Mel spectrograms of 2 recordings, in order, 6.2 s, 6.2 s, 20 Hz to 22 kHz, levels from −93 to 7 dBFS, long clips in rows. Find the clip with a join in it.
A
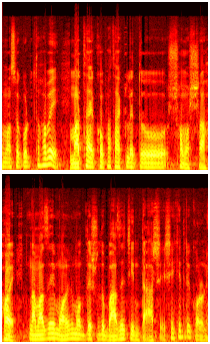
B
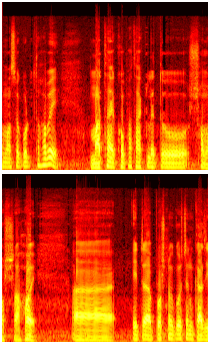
A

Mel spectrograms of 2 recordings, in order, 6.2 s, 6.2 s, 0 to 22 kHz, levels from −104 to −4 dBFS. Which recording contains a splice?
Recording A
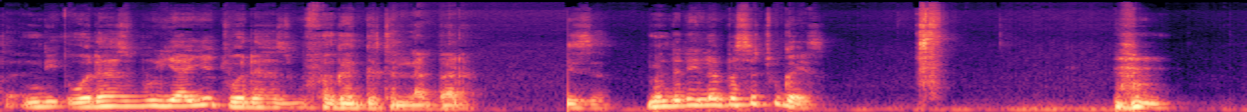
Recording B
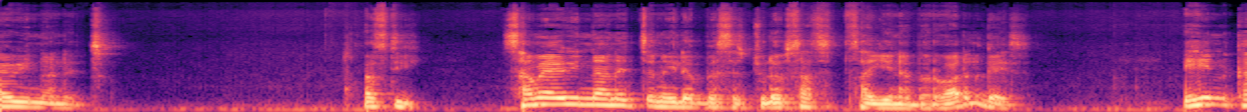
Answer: A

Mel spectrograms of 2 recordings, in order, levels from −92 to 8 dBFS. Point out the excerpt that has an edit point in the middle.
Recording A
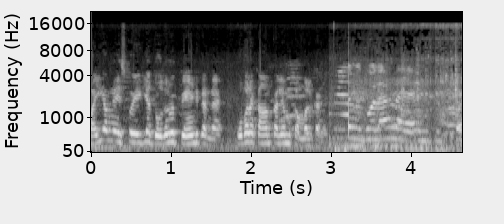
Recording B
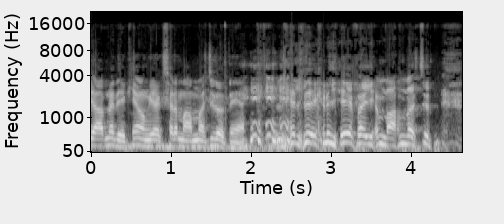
A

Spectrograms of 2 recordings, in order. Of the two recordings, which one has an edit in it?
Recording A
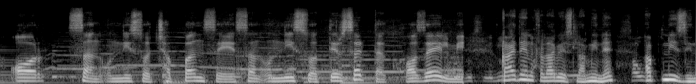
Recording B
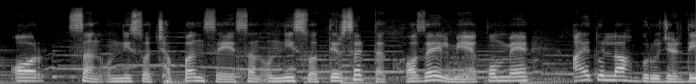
B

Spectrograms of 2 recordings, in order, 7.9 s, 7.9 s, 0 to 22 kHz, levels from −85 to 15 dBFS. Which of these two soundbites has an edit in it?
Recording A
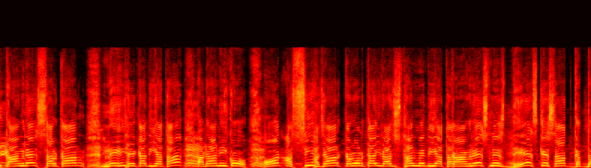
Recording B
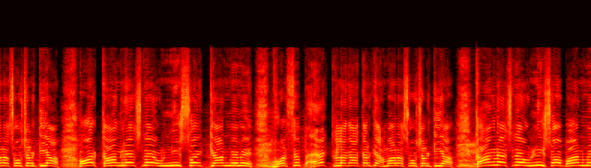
A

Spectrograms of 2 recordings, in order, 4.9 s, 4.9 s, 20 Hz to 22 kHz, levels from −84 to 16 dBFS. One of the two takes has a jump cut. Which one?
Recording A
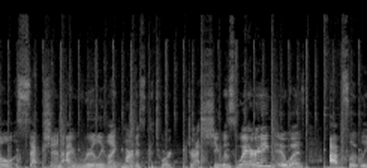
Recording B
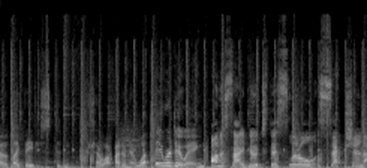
B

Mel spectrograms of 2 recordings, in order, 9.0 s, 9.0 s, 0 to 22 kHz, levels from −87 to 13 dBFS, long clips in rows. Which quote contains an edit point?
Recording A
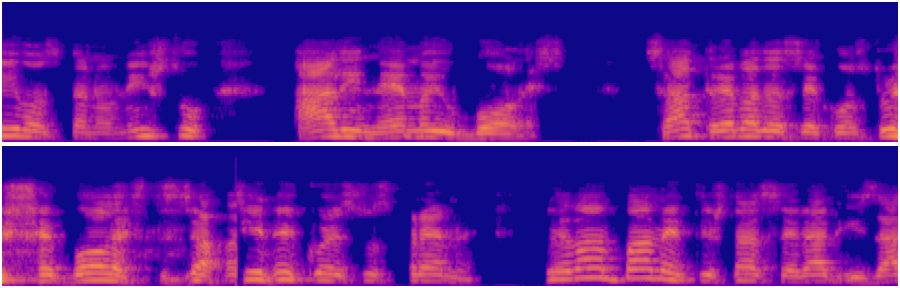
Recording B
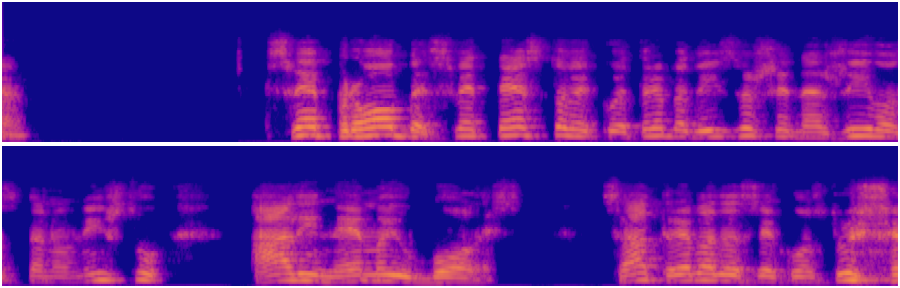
A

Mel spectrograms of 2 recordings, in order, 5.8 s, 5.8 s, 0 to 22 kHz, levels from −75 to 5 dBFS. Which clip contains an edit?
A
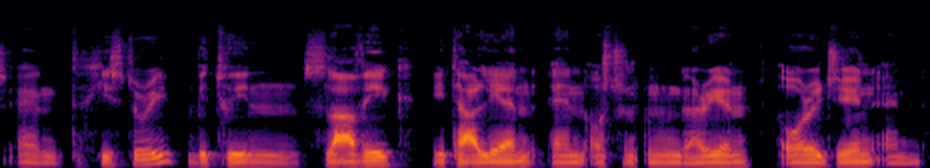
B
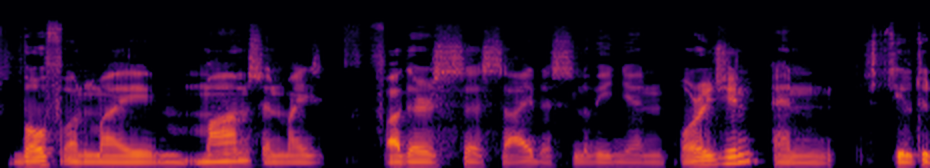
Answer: A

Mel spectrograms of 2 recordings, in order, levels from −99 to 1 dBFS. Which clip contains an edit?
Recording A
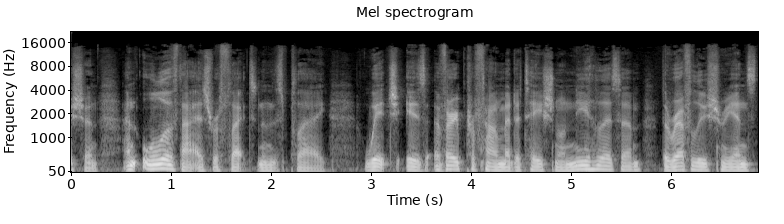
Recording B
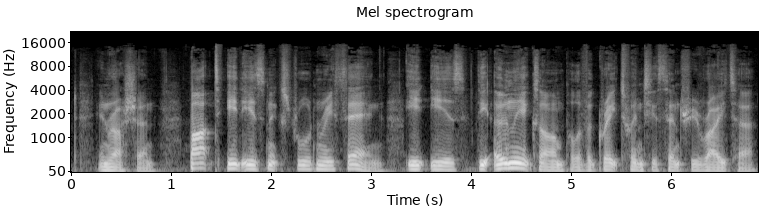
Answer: B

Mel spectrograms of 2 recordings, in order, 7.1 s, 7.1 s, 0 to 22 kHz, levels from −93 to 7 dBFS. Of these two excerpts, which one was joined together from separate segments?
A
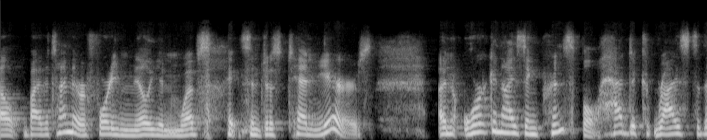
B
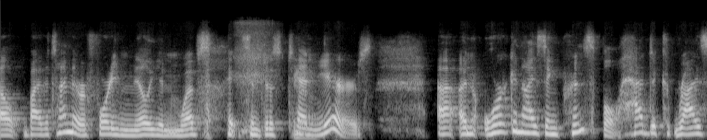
A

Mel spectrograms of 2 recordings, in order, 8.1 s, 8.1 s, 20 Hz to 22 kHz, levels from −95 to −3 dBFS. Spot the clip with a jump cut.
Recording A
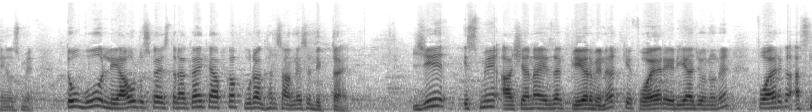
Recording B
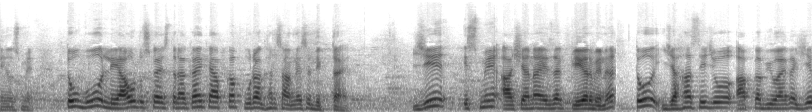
B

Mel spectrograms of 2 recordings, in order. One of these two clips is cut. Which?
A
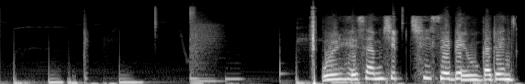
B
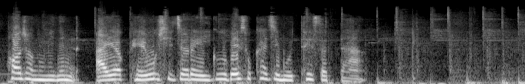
B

